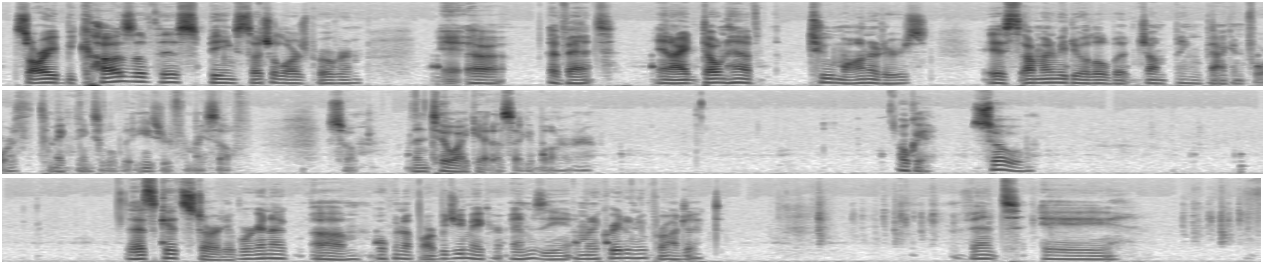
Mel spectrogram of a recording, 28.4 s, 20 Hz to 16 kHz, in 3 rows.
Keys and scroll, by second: 25.3-28.3 typing.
